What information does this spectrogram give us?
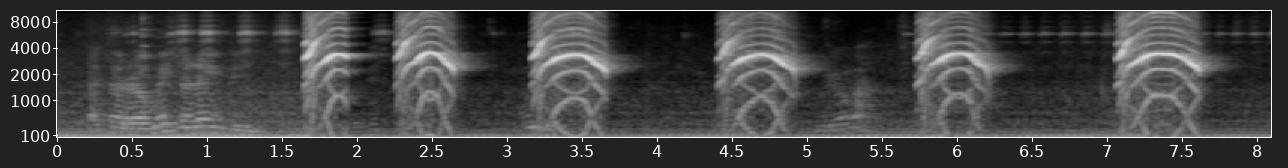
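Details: Calling Asian pied starling aimed at mates and rivals: six harsh, nasal, arching squawks roughly one per second, preceded by soft chattering.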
